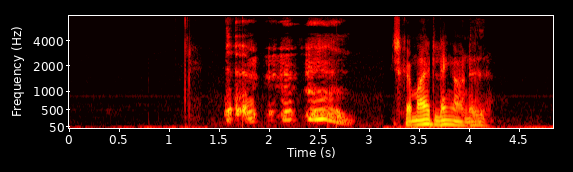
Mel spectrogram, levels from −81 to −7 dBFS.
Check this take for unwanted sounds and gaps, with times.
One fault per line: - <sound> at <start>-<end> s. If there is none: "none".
- throat clearing at 1.5-2.9 s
